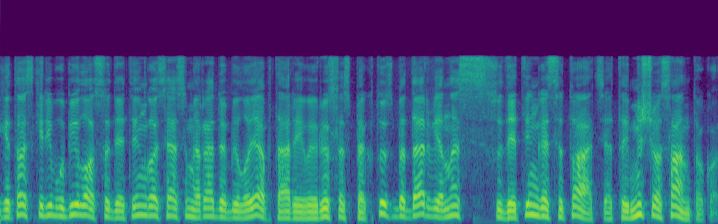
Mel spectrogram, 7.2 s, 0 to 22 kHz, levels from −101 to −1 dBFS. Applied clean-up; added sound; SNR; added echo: none; none; none; none.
